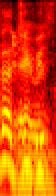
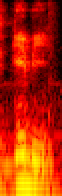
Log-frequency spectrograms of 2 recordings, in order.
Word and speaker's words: Gibby: It's not Jibby Gibraltar. It's not a J, it's not Jibby, it's Gibby.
